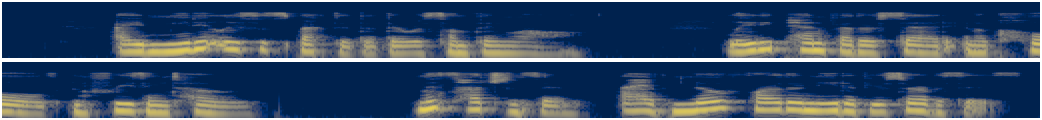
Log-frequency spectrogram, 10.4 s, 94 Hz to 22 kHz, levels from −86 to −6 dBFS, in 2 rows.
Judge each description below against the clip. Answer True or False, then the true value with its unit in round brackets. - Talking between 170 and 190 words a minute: False (155 wpm)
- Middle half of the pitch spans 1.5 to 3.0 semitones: False (4.1 semitones)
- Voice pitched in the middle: True (180 Hz)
